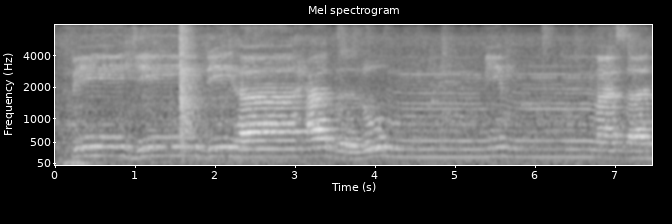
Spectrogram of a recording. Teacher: Hablum mim, setelahnya juga sama ya, ada nun sukun bertemu mim ya, melebur suara nunnya ke huruf mim. Mim ma, sambil disempurnakan sifat gunnahnya.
